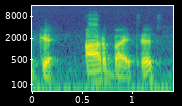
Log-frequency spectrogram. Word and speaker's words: gearbeitet: Ich habe gearbeitet. So there's an accent on the A.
